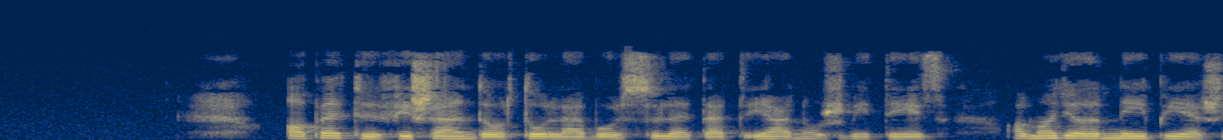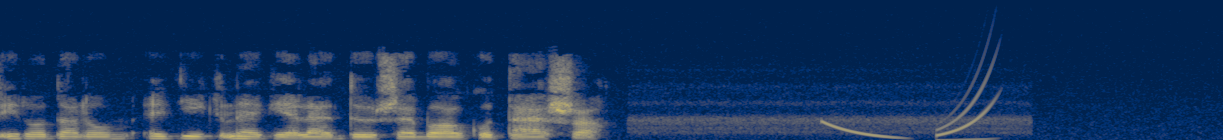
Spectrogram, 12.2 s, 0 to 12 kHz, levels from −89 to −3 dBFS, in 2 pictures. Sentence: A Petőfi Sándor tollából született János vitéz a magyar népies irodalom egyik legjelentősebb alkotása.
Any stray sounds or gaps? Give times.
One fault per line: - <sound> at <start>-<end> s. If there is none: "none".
- chirp at 10.2-11.1 s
